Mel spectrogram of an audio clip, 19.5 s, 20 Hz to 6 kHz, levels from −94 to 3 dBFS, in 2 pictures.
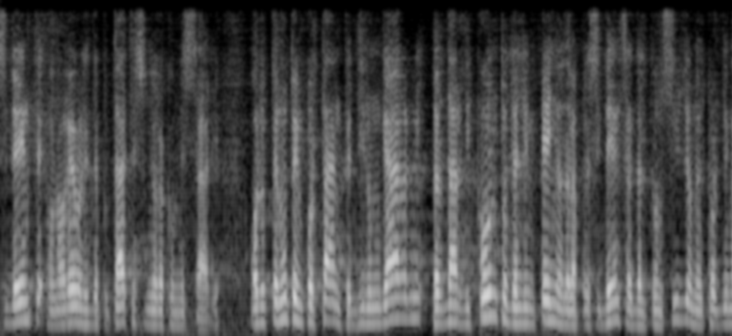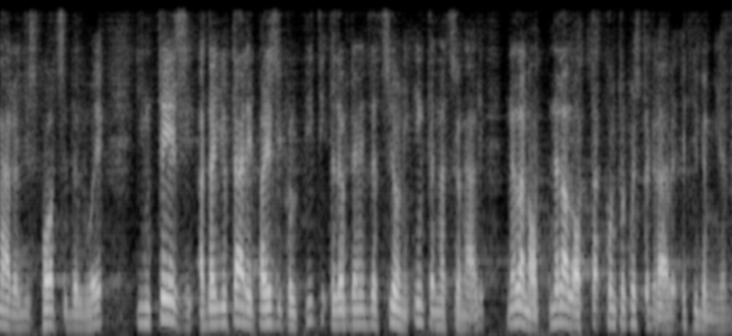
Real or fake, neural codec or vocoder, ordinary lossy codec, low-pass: fake; codec, 44.1 kHz, 2.6 kbps, SNAC; none; 5.4 kHz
